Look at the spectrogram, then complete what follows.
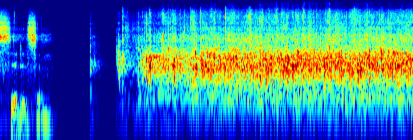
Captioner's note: applause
